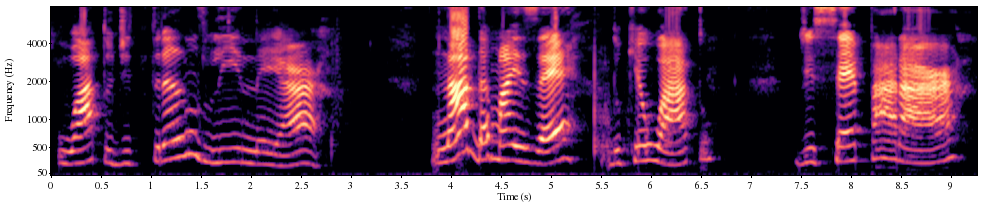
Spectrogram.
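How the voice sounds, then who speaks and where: Lively Brazilian woman teaching writing. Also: on the high side, extremely slow, vocal fry. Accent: Brazilian Portuguese. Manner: asks students questions and answers them herself. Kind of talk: whiteboard lesson.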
